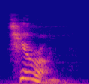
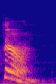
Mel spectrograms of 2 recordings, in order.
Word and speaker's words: Theron: Theron. It's not Theron. It's not Theron. That is not how you pronounce her name.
